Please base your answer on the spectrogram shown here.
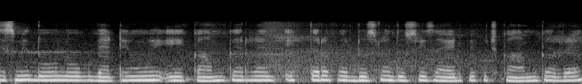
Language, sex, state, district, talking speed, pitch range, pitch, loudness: Hindi, female, Haryana, Rohtak, 225 wpm, 180-195 Hz, 190 Hz, -14 LUFS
